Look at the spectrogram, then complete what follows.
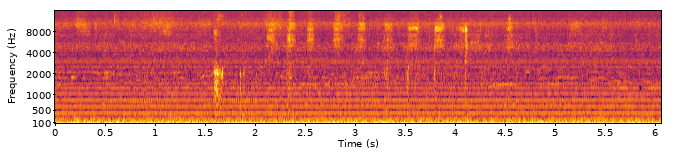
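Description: Steady electrical mains hum, with a few faint short clicks in the middle.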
